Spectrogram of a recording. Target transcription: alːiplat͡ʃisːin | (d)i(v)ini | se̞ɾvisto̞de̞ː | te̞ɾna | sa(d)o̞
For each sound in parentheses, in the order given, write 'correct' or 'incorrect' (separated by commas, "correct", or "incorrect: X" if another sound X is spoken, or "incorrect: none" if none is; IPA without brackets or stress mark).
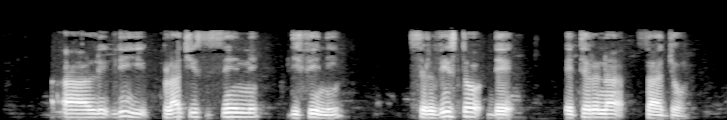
correct, incorrect: f, incorrect: d͡ʒ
